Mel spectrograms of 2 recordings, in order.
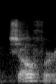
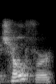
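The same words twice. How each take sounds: First: It begins with a 'sh' sound. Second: It begins with a 'ch' sound. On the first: The speaker calls it right. "we say chauffeur" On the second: The speaker calls it wrong. "we don't say chauffeur"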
